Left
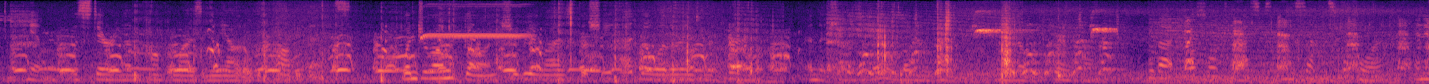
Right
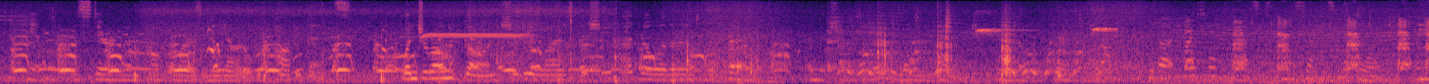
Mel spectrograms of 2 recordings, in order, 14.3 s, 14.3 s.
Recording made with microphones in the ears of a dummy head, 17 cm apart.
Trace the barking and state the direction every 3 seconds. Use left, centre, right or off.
centre, left, left, left, centre.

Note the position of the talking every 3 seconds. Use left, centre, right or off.
left, centre, left, left, left.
